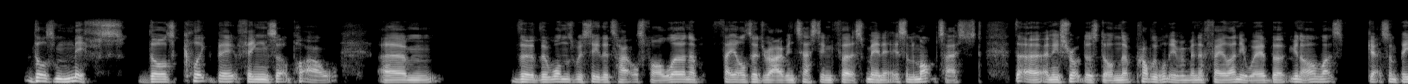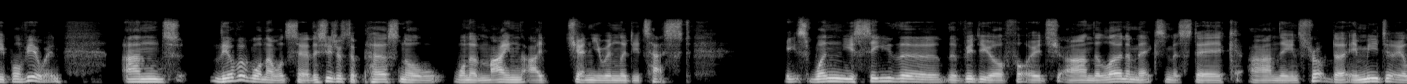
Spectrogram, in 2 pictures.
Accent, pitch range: British, 105-130 Hz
